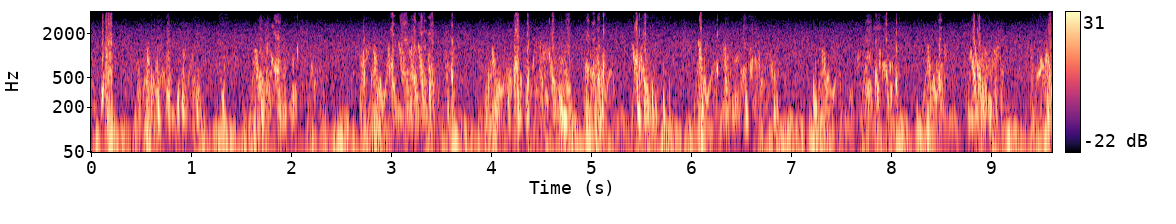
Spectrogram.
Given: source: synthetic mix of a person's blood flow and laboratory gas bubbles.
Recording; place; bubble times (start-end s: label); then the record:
Doppler ultrasound of blood flow; precordium
0.08-0.28 s: bubbles
0.43-1.16 s: bubbles
1.27-1.38 s: bubbles
1.64-2.11 s: bubbles
2.66-2.81 s: bubbles
2.93-3.46 s: bubbles
3.53-3.66 s: bubbles
3.94-4.85 s: bubbles
4.92-5.19 s: bubbles
5.40-5.83 s: bubbles
6.05-6.17 s: bubbles
6.23-6.91 s: bubbles
7.19-7.29 s: bubbles
7.56-8.10 s: bubbles
8.44-8.56 s: bubbles
8.74-9.14 s: bubbles
9.38-9.61 s: bubbles
From the record:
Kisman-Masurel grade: 343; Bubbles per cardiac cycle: rolling drumbeat, 9 or more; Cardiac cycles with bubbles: 100%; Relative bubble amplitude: loud (0.450 to 0.775); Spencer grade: 3 (all of the cardiac periods contain showers or single bubble signals, but not dominating or overriding the cardiac motion signals); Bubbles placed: anywhere in the cardiac cycle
